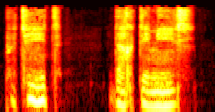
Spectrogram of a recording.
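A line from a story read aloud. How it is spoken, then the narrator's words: Bewildered murmur. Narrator (French): murmura-t-il d'une voix déboussolée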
